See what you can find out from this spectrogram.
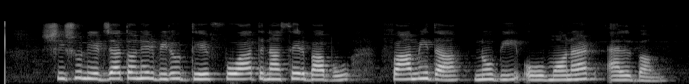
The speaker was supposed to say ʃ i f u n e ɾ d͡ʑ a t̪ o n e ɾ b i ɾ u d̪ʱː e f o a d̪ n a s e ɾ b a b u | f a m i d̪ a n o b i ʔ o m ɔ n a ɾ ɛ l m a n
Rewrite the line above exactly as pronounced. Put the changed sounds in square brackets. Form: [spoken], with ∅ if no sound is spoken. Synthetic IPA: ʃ i [ʃ] u n [i] ɾ d͡ʑ a t̪ o n e ɾ b i ɾ u d̪ʱː e f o a d̪ n a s e ɾ b a b u | f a m i d̪ a n o b i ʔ o m ɔ n a ɾ ɛ l [b] a [m]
